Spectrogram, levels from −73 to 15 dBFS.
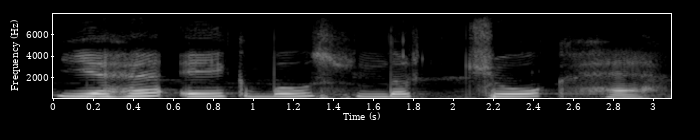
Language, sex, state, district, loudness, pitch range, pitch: Hindi, female, Uttar Pradesh, Saharanpur, -16 LUFS, 245-260 Hz, 255 Hz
